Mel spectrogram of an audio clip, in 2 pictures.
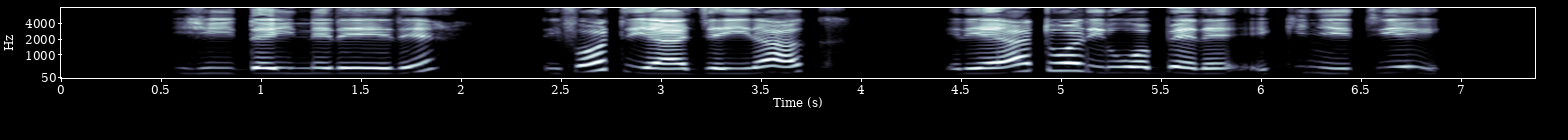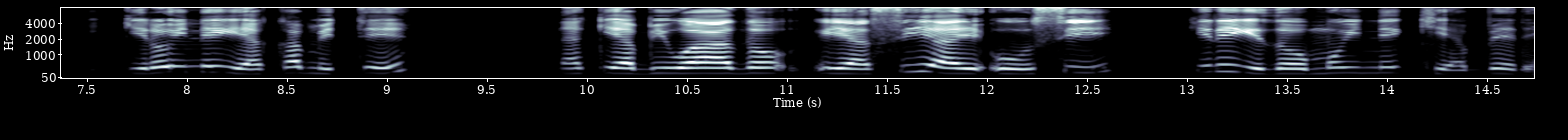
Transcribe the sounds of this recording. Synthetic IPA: iɦidaineɾeɾe | ɾifɔtijad͡ʒɛiɾak | eɾeajatwaɾiɾwɔbɛɾɛʔekiɲetiɛ | ikeɾɔineɣeakamete | nakeabiwaðɔɣeasiaeʔosi | keɾeɣeðɔmoinekeabɛɾɛ

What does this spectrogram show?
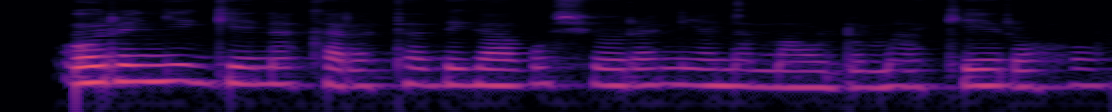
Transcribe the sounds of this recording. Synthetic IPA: oɾeɲiɡenakaɾataðiɣaɣoʃoɾanianamaodomakeɾɔhɔ

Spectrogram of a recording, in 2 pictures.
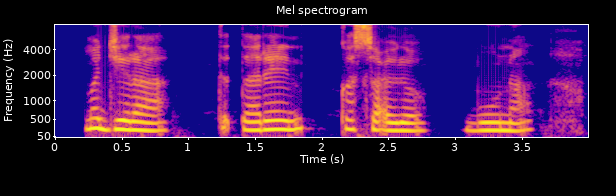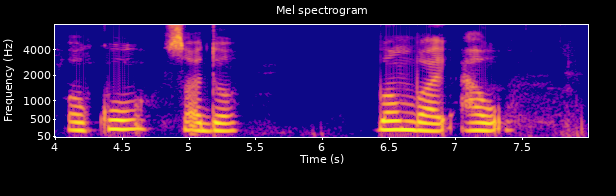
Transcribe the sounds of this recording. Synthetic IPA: mɐd͡ʒɪɾaː | t̪t̪ɐɾɛn | kʰɐsɔʕd̪ɔ | buːna | ɔːkʰʊsɔʕd̪ɔ | bɔmbajʕɑw

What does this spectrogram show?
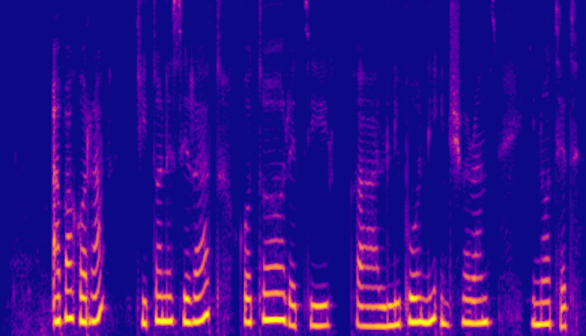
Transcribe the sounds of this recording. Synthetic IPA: apakɔɾa | t͡ʃitɔnɛsiɾatkɔtʰɔɾɛtʰi | kʰaliponiʔinʃuɾans | inɔtʰɛd

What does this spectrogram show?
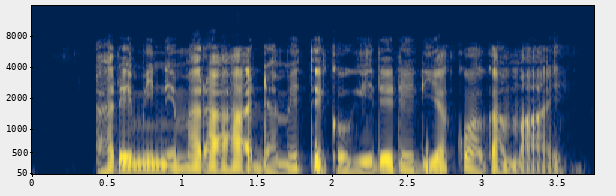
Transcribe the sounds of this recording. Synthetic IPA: aɾeminemaɾaɦadametekoɣiɾeɾeɾiakwaɣama̰ːe

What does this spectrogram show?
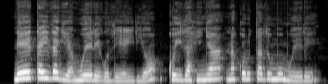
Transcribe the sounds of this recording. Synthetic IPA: neːtaiðaɣiamweɾeɣoðeaiɾiɔkoiɣaɦiɲanakoɾutaðumumweɾe

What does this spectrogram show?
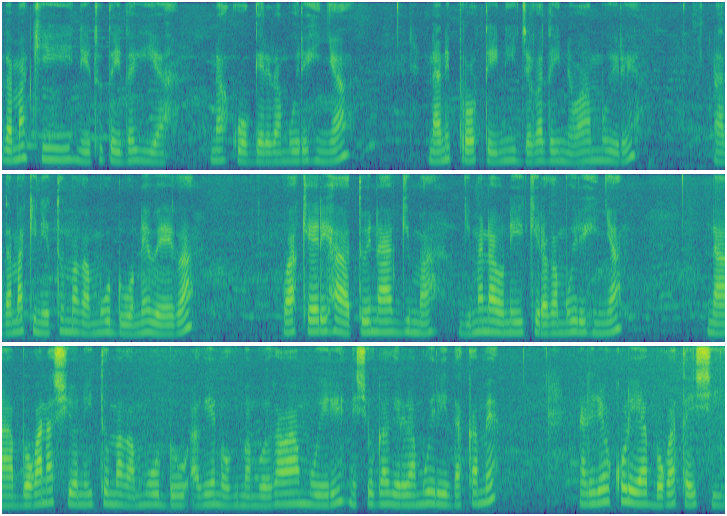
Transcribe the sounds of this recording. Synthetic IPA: ðamakʰinetotaiðaɣia | nakwɔɡɛɾɛɾamweɾeɦiɲa | nanepɾɔteinid͡ʒɛɣaðeinɛwamweɾe | naðamakinetomaɣamoːdoɔnɛwɛɣa | wakɛːɾeɦatwenaɡima | ɡimanaɔneːkeɾaɣamweɾeɦiɲa | nabɔɣanasjɔneitomaɣamoːdoʔaɣeɛnɔɣimamwɛɣawamweɾenesjoɡaɣɛɾɛɾamweɾeːðakamɛ | naɾeɾeɔkoɾeabɔɣataiʃi

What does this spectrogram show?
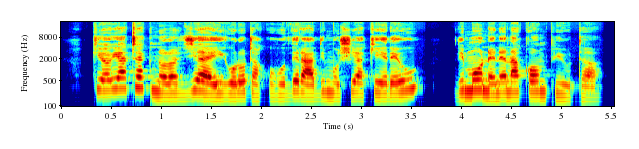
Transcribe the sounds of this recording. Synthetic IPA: keɔɣeatɛknɔlɔd͡ʒiaɛiɣoɾotakoɦoðeɾaðimoʃiakeɾeu | ðimonɛnɛnakɔmpjuta

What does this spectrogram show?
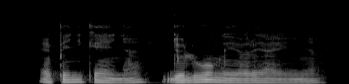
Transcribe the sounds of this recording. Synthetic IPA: epiɲkɛɲad͡ʒolwoŋejɔɾɛaɪɲa

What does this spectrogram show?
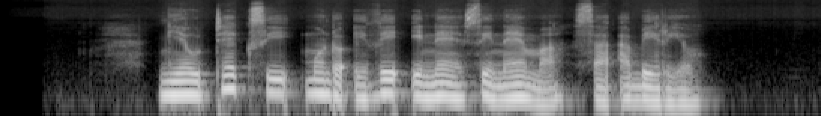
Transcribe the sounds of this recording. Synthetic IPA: ŋjɛutɛksimɔndɔʔɪðɪɪnɛsɪnɛma̰saʔabeɾiɔ

